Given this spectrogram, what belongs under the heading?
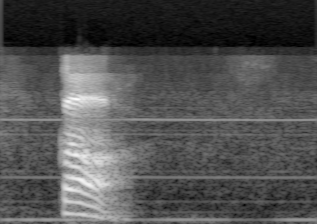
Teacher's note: It's like a soft K between a G and a K. So it's not aspirated at all. It's like Spanish G, K.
